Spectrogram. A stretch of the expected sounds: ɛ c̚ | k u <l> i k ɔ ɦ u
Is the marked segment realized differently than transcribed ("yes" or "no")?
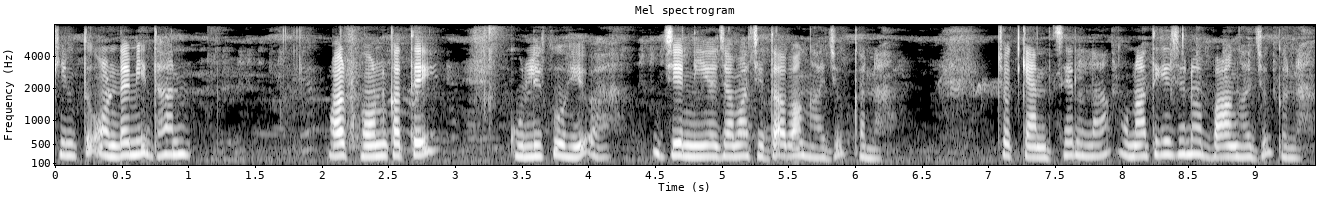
no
